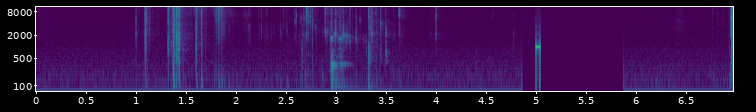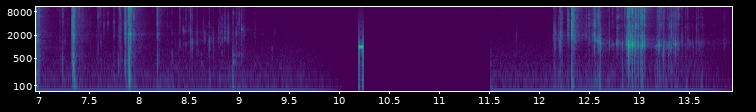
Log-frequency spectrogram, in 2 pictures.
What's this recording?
Cracking egg
catering, empty, field-recording, kitchen, sink, stereo, water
